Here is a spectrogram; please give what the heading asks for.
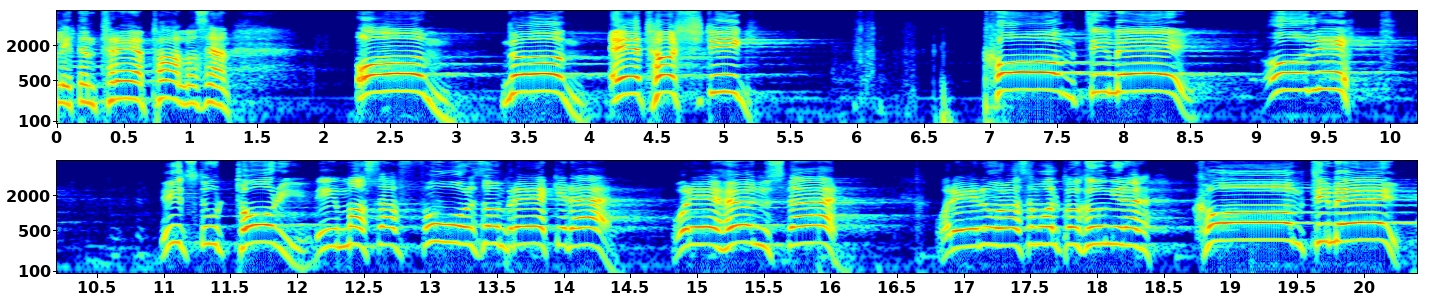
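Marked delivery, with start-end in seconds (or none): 2.2-9.8 much higher and louder, slow calling out. Acted. Preacher playing Jesus calling from a stool to the crowd. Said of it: "stod Jesus och han ropade". 11.0-18.4 higher and louder, shouting over a crowd; loud calling. Acted. Preacher describing the noisy square at full shout. 18.7-20.3 much higher and louder, slow calling out. Acted. Preacher playing Jesus calling from a stool to the crowd. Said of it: "så jag inte gapar hela tiden".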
